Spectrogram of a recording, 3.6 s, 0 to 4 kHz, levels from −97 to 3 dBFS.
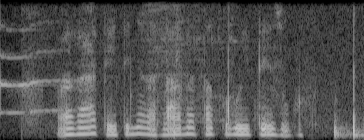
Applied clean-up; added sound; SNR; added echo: none; Squeak; 13 dB; none.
